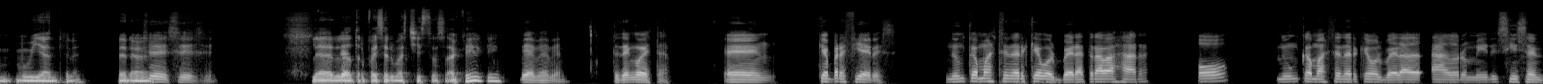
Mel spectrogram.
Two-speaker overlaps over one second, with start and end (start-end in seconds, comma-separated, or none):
none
